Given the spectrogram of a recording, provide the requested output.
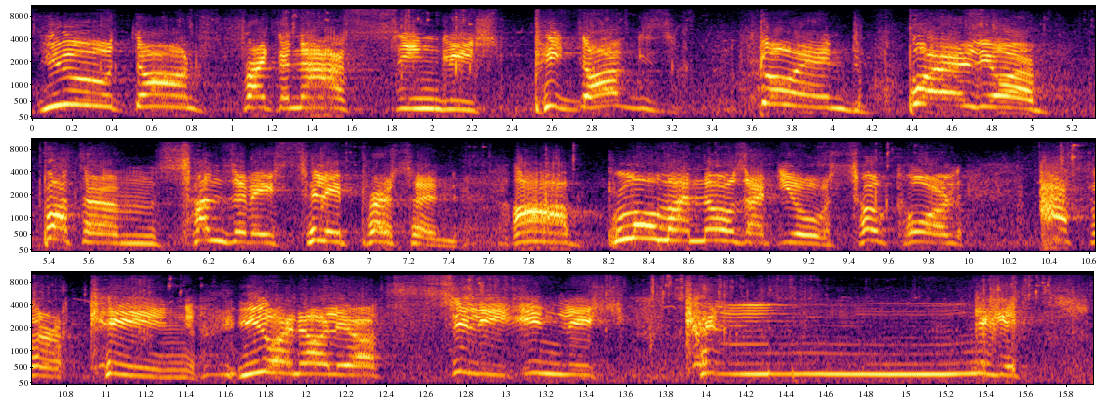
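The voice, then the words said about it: Outrageous put-on French accent. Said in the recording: “I'm French! Why do you think I have this outrageous accent”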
